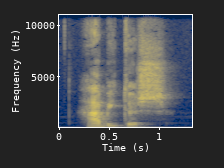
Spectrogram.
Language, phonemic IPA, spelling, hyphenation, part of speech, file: Dutch, /ˈhabitʏs/, habitus, ha‧bi‧tus, noun, Nl-habitus.ogg
- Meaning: 1. manner, behaviour 2. general physical appearance such as shape of the body 3. general appearance and/or behaviour of a plant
